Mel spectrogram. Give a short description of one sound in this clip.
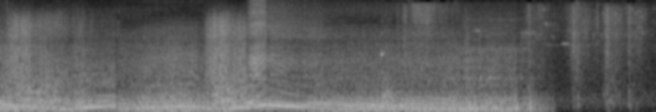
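A car engine revs and idles loudly.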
